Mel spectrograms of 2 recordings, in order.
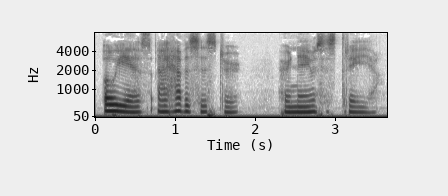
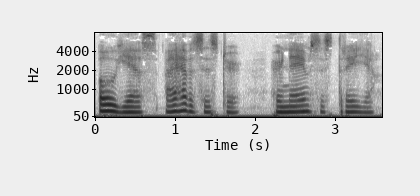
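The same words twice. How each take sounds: The two takes are said the same way.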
